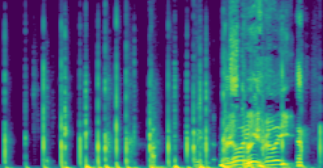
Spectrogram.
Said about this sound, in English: Really? One clap. Hang on, let me get one more.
